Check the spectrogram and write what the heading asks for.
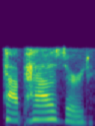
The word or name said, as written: haphazard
